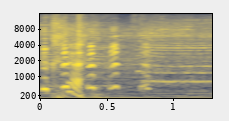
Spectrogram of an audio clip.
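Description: A song where several men yell together in short, loud, overlapping bursts, then the shouting quickly drops away to a quieter musical background.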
